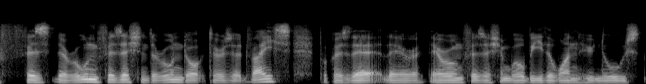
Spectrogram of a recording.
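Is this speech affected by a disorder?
No.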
